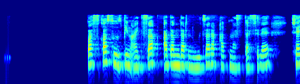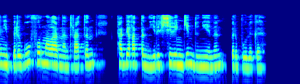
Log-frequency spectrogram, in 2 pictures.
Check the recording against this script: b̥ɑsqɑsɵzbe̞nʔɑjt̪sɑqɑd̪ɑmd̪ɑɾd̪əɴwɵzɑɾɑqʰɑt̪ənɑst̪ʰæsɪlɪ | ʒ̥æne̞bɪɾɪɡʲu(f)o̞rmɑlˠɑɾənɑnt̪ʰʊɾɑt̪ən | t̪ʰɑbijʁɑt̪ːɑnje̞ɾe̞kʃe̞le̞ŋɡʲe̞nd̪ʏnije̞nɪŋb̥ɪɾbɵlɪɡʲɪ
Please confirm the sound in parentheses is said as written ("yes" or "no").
yes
